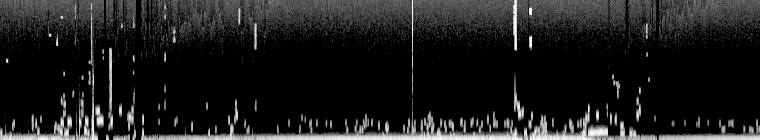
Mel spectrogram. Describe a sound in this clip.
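A man speaks quietly and faintly through a microphone.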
